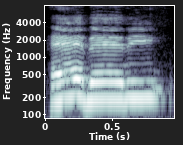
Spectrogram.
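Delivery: drawn-out singsong yell from another room; yelling from the bathtub. Acted. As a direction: Brad calling out from the tub. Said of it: "you hear Brad yell".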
